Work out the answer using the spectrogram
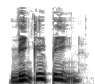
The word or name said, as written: vinkelben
